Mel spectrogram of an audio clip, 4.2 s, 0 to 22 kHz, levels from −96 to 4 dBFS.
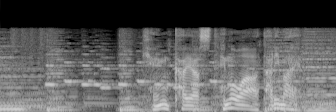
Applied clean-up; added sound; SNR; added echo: none; none; none; none.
